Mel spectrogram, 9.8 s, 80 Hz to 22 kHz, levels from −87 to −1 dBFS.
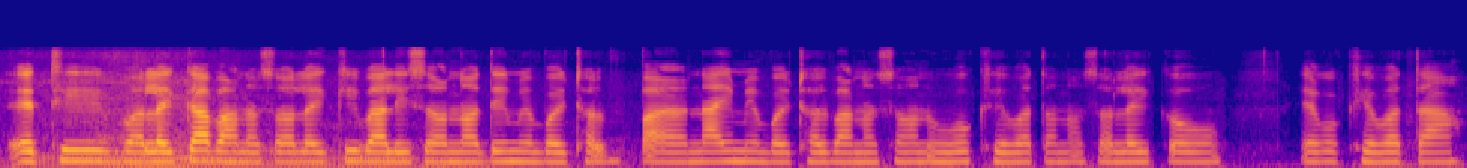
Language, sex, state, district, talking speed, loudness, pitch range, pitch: Bhojpuri, female, Uttar Pradesh, Deoria, 140 wpm, -23 LUFS, 200-205 Hz, 200 Hz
